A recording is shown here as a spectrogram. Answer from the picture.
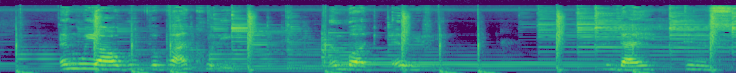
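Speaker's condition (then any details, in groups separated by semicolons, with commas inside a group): Cerebral palsy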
